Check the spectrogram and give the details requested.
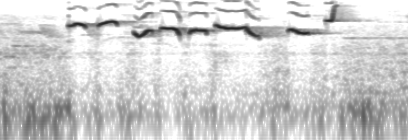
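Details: Oriental magpie-robin song intended to quickly bring an off-form bird back into song: a run of melodious whistles, some wavering and some sliding down, closing with a sharp rising note.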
